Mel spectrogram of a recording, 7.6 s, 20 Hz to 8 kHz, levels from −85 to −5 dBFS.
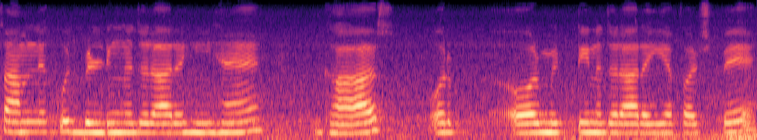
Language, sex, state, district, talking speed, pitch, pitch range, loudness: Hindi, female, Haryana, Rohtak, 135 wpm, 200 Hz, 190-205 Hz, -16 LUFS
